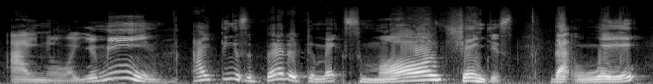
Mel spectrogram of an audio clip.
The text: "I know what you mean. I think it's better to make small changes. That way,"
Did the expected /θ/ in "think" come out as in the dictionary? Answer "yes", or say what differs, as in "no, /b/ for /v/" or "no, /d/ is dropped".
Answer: no, /t/ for /θ/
